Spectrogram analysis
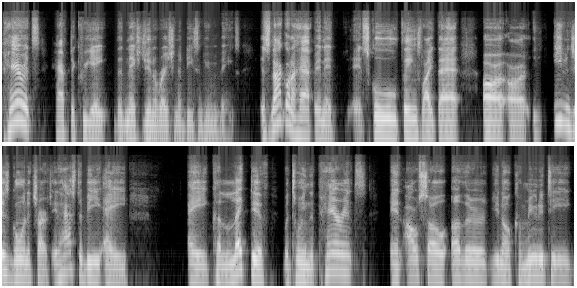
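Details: Adult man speaking; ordinary speech.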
